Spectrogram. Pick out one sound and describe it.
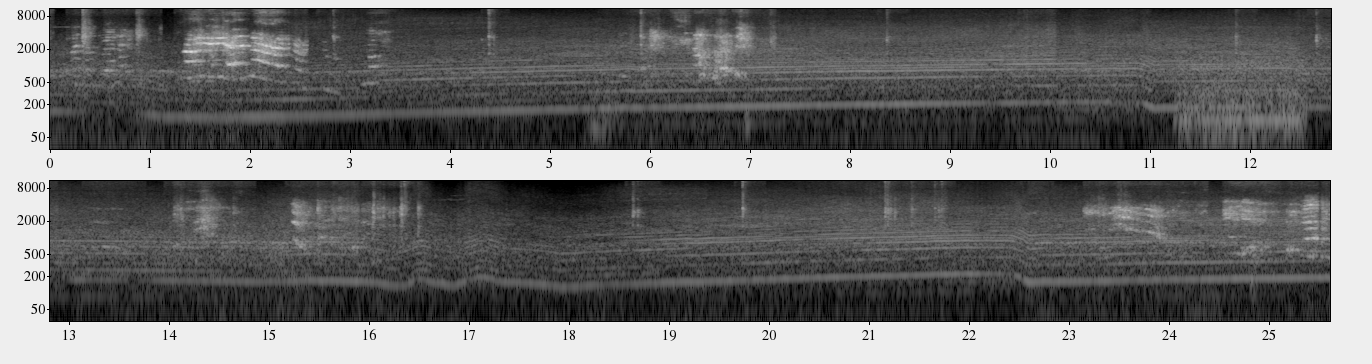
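A race car engine hums steadily, rising and falling in pitch as the car speeds up and slows down.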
